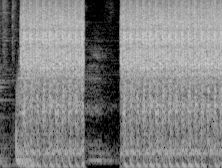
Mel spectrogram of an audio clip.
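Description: Rapid clicking sound effect for an on-screen caption appearing, in two bursts: a short one, then after a brief gap a longer one.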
